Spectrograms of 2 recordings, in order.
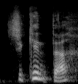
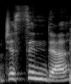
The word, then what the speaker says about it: Jacinda: Oh, so my second has to be Jacinta. I always say her name wrong. – Jacinda.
